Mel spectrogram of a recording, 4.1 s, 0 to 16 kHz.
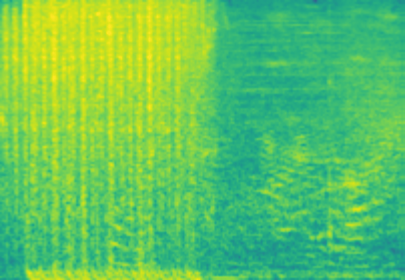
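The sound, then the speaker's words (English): Heavy machine gun fire in Destiny 2 multiplayer: a fast, regular burst of loud shots lasting about two seconds. It stops abruptly, leaving quieter game noise. “One's got golden gun, one's got heavy. The heavy is machine gun, by the way.”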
